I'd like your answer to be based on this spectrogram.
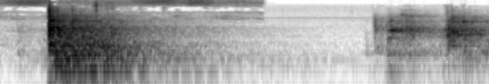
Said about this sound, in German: Da gehen wir jetzt raus. Da, ah, da ist wieder die Tür.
